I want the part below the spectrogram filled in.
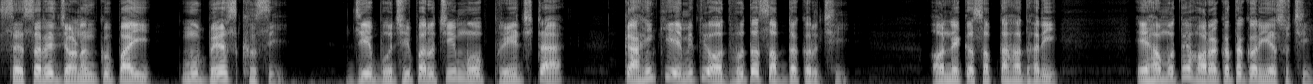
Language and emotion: Odia, happy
